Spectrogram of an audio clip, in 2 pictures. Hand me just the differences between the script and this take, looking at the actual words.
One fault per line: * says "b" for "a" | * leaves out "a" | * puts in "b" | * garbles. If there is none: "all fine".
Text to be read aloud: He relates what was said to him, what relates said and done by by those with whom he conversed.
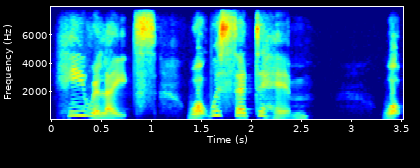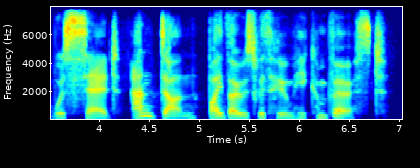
* says "was" for "relates"
* leaves out "by"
